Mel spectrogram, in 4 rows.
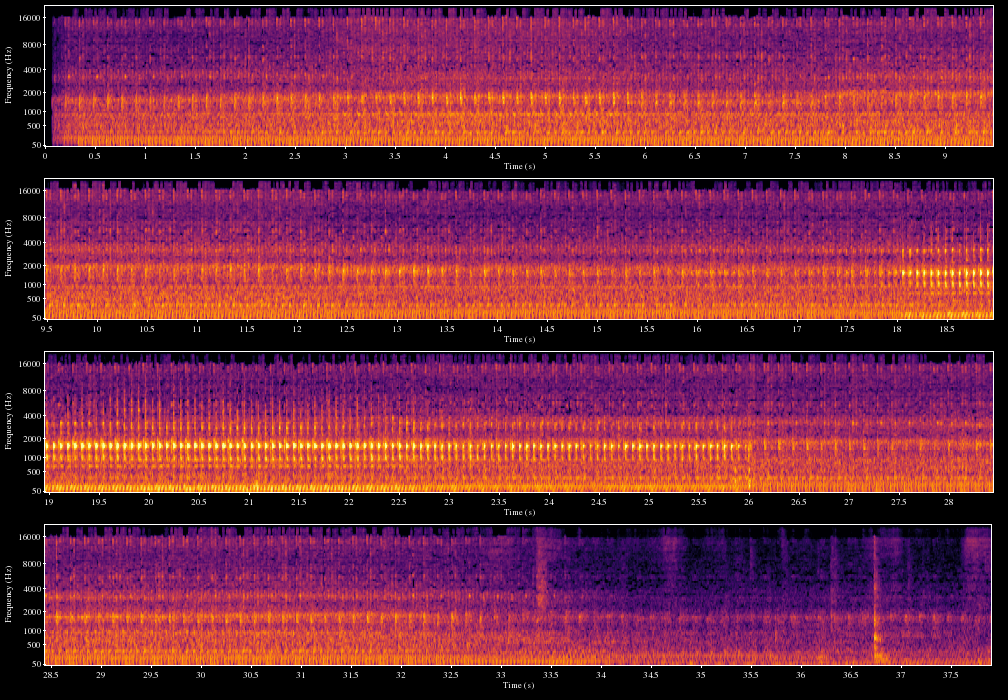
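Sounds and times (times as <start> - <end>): diesel engine idling: 0.1 - 37.9
rhythmic ticking clatter: 17.5 - 26.4.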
